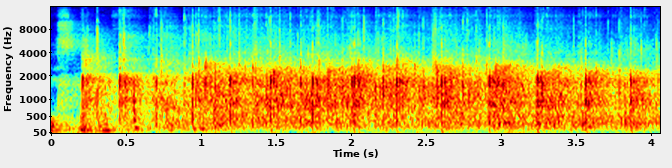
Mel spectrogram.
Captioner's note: applause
